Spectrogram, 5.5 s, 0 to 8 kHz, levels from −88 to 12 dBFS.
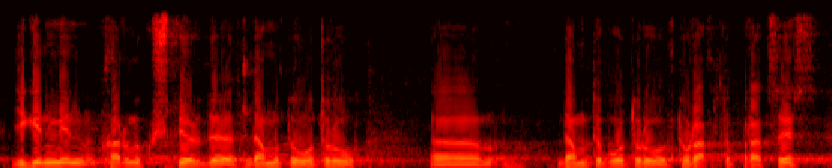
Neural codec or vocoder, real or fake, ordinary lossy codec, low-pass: none; real; none; 7.2 kHz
